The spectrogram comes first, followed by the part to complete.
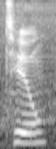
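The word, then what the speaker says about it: Tew: Now the significance of that is my last name is 2, pronounced like the number, but sounds like or is spelled T-E-W, but I'm also the second.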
